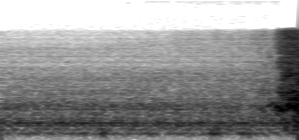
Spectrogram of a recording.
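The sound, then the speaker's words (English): A medical ventilator cycles: a low, steady mechanical hum gives way to a sudden, airy whoosh of pushed air at the very end. No voices. “That noise you hear is my ventilator.”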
